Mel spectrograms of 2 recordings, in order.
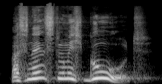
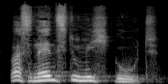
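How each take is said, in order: First: The question sounds slightly annoyed and indignant. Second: The question sounds humble and loving. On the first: The speaker is somewhat offended by the address. "Wie so leicht angefressen, wie leicht empört" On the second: The question is asked with humility and warmth. "Sehr demütig, sehr liebevoll gefragt oder gelesen von mir"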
